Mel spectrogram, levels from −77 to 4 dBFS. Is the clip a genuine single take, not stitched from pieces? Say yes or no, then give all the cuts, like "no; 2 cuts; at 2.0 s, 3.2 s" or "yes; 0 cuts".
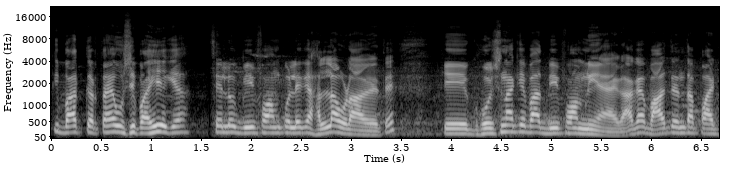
no; 1 cut; at 1.6 s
